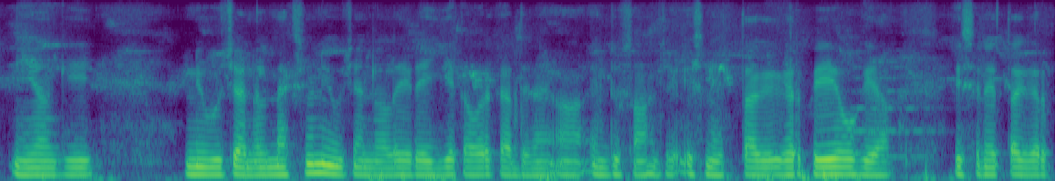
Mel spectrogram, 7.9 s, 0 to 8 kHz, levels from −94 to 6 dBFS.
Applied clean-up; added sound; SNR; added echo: none; none; none; none.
